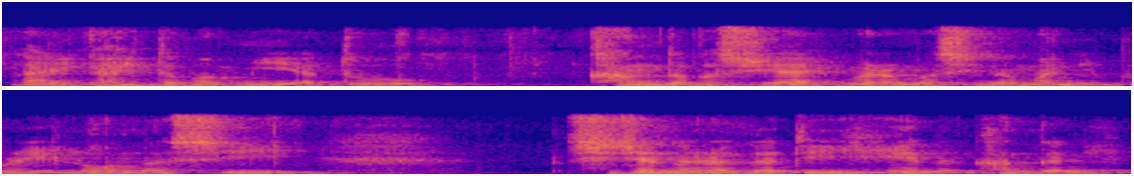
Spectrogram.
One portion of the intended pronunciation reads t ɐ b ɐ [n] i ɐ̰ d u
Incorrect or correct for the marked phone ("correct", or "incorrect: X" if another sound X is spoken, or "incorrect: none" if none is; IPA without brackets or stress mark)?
incorrect: m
